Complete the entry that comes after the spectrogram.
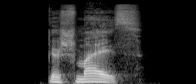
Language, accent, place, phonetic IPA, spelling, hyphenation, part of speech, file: German, Germany, Berlin, [ɡəˈʃmaɪ̯s], Geschmeiß, Ge‧schmeiß, noun, De-Geschmeiß.ogg
- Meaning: vermin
